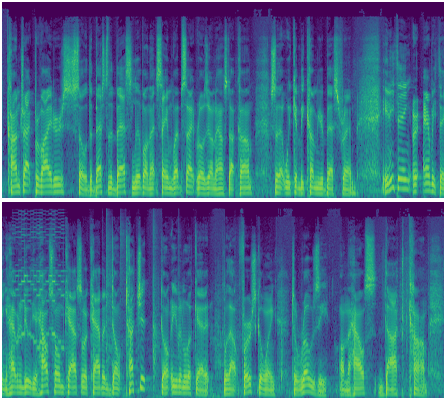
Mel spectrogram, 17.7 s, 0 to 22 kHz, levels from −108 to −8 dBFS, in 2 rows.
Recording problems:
squashed, flat; heavily
doorbell; noticeable; from 9 to 13 s; peak 6 dB below the speech

